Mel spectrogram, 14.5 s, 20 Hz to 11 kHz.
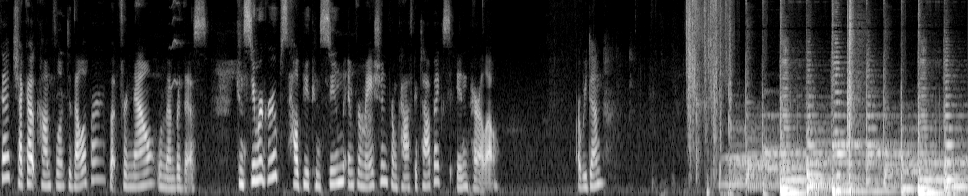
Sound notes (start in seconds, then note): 10.2 leaves crackling; 10.9 upbeat music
